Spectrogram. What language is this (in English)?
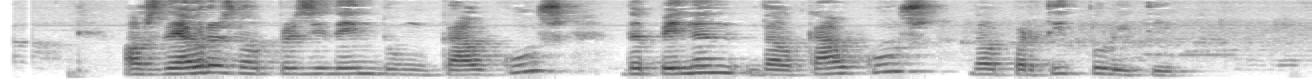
Catalan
